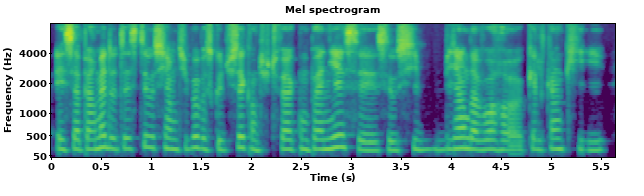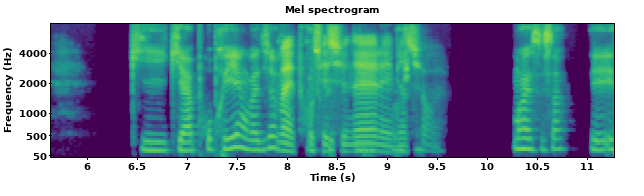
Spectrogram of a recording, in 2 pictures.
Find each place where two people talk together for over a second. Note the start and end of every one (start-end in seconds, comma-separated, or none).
7.9-9.2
